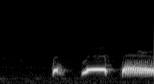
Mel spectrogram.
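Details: Spotted dove used as a decoy bird to lure doves, giving part of a cooing phrase: a short low note, a longer steady hollow coo, then a sustained slightly rough coo, in quiet surroundings.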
